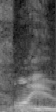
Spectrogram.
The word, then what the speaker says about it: Feiyu: What's the name of It's Feiyu. It's a Chinese company and it's spelled Feiyu.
